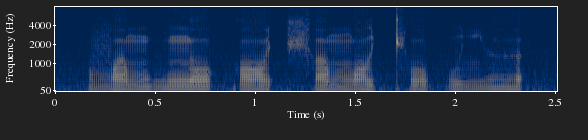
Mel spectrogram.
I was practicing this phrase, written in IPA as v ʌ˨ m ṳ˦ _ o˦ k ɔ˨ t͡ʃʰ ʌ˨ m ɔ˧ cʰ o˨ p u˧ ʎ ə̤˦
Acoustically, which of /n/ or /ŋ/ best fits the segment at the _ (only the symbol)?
n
